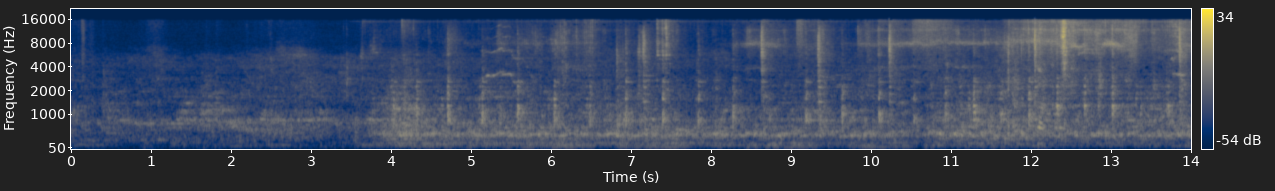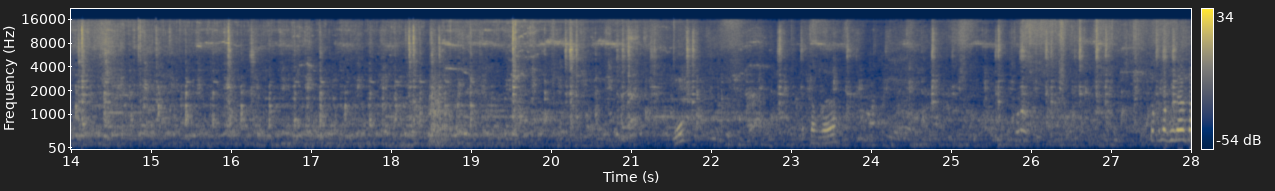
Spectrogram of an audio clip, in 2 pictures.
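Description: Fabric inspection machine running a roll of lining fabric through its rollers under a wheeled yard counter: a steady hum with rapid, dense clicking that sets in about four seconds in.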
